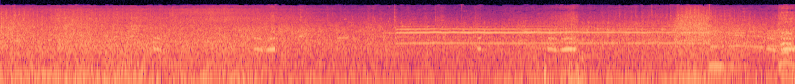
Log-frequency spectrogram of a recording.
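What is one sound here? An old car engine rumbles steadily as the car drives along.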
